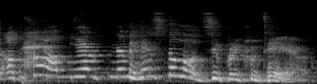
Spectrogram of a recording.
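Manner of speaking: high voice in Hungarian; Hungarian son voice. Acted. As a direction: squeak it out in Hungarian. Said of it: "and said".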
